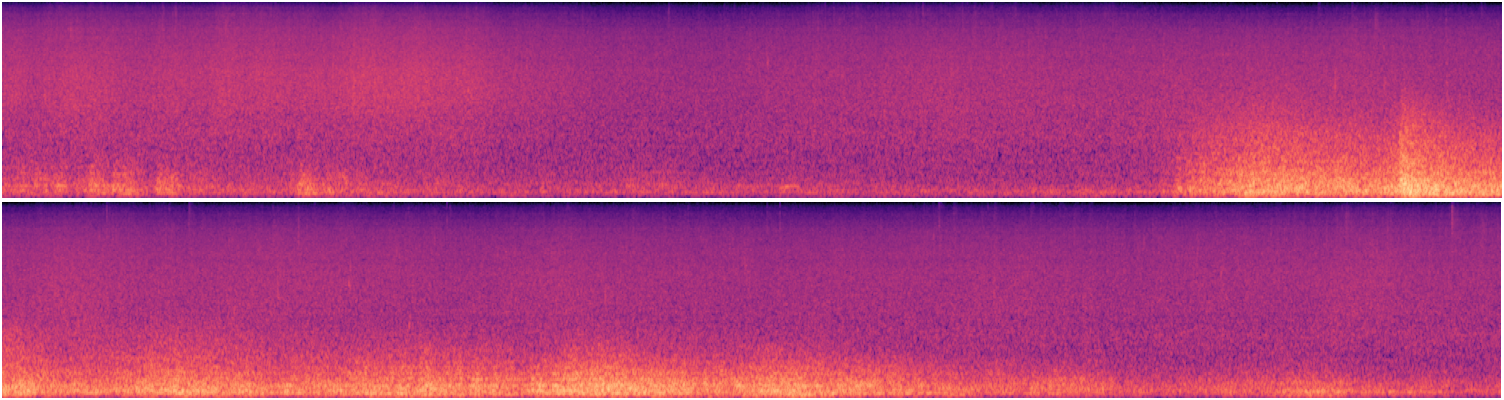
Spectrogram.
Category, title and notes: Soundscapes > Nature
LLUVIA-TRUENOS FUERTES
Que viva el sonido.
rain, storm, naturalsound, soundfield, thunder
